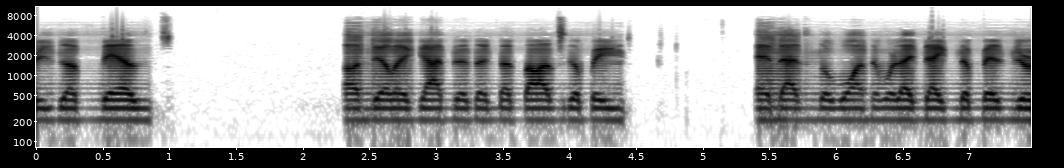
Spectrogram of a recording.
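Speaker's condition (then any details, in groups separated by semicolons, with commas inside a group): Laryngectomy, electrolarynx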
